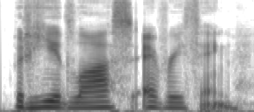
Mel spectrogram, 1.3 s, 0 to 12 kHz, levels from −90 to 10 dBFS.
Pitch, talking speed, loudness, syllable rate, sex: 155 Hz, 235 wpm, -18 LUFS, 7.5 syllables/s, female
